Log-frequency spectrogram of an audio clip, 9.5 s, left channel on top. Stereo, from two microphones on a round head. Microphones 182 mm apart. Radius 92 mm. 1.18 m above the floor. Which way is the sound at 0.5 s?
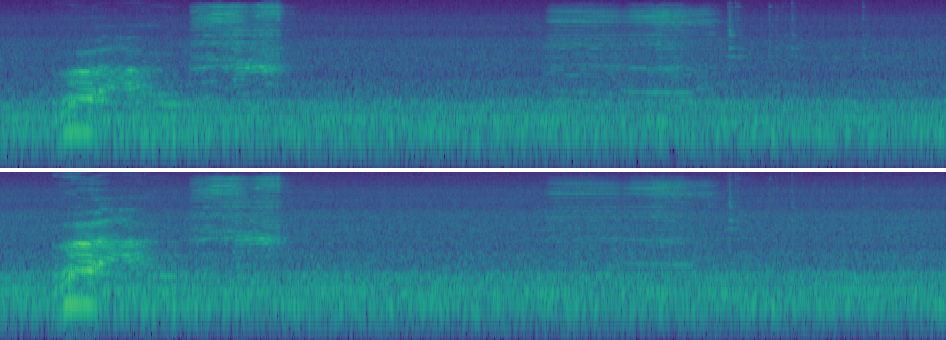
80° right.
